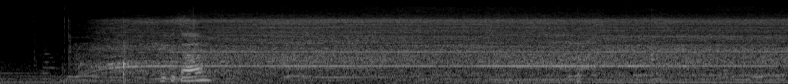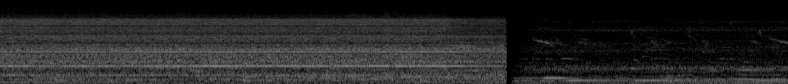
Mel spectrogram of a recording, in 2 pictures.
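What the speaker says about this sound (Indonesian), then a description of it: "Kemudian kita menggunakan kipas angin atau bisa menggunakan hair dryer, yang penting bisa ada udara yang masuk." A hair dryer blows air into a homemade CO2 gas filter prototype, making a loud, steady whooshing drone that runs for most of the clip, cuts off sharply near the end, and plays under a brief spoken phrase.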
